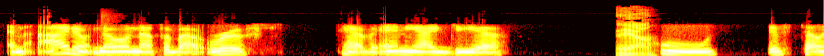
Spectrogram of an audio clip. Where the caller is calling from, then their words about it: Iowa, United States; I'm calling you from Iowa.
